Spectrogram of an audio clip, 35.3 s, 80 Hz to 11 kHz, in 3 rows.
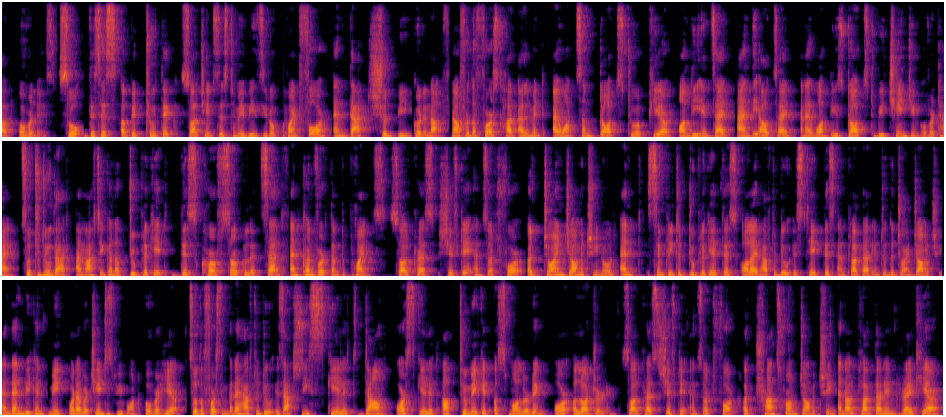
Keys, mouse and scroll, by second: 0.6 click, 0.7-1.2 scroll up 3, 1.2-3.5 drag, 5.2-5.5 scroll down 2, 6.1-6.6 shift+middle drag, 12.0 middle click, 12.0-13.1 scroll down 2, 13.6 click, 14.7 click, 16.7 shift+a, 20.6 click, 21.9-24.1 drag, 25.8 click, 25.8 middle click, 31.5 shift+a.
